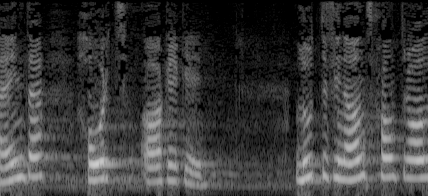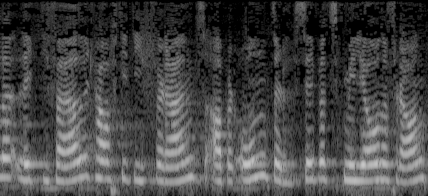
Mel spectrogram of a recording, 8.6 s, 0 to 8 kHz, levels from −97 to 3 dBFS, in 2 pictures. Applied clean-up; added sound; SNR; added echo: none; none; none; none.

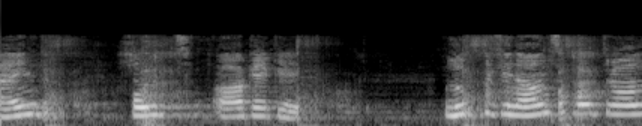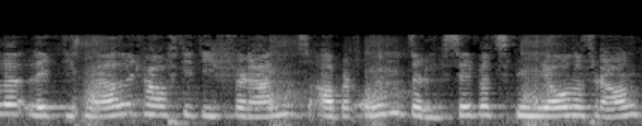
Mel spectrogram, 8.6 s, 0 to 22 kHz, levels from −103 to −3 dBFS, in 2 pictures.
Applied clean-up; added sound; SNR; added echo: neural separator model SepFormer DNS4.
